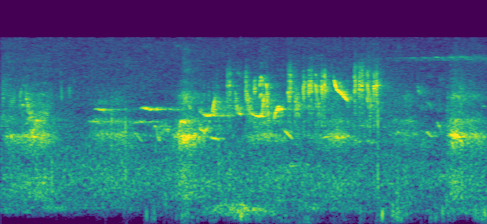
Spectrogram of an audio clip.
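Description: Wild songbirds singing in woodland: a few thin, high, held whistles, then a quick, busy run of chirps and sweeping notes. Soft low thumps sound underneath midway.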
